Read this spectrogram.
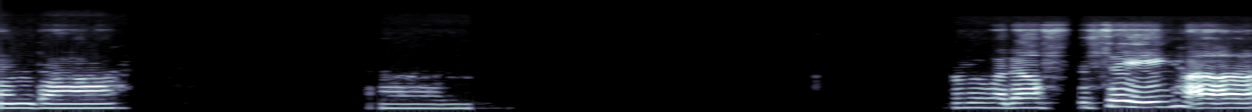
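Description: An elderly woman speaks calmly in short phrases, heard through an online call.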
